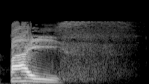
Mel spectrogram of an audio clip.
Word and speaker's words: país: Agora, país. Então, você tem duas sílabas.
